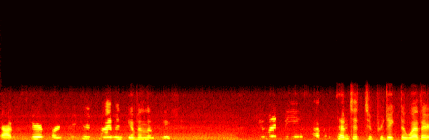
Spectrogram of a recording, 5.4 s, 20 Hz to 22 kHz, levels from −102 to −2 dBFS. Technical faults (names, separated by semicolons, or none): speech suppressed in double talk; other side's voice leaking through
